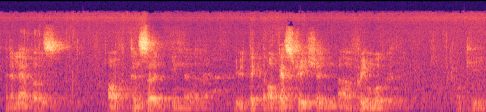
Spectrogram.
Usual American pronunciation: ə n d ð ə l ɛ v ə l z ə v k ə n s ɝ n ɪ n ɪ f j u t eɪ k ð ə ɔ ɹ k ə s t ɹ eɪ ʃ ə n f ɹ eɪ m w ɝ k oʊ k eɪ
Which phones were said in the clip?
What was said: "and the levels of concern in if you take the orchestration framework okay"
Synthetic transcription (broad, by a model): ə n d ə l ɛ v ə l s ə f k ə n s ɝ n ɪ n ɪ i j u t eɪ k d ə ɔ k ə s t ɹ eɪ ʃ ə n f ɹ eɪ m w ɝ k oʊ k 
